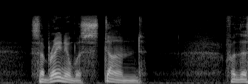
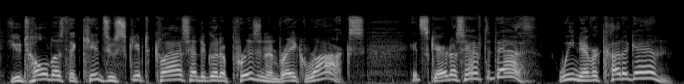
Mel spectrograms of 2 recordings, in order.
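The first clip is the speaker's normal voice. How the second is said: high-pitched urgent reminiscing; insistent uncle; 8 semitones higher than usual. Acted. Uncle Jake urges the sheriff to remember him, insistent higher voice. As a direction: pile up memories to prove he knows you.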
